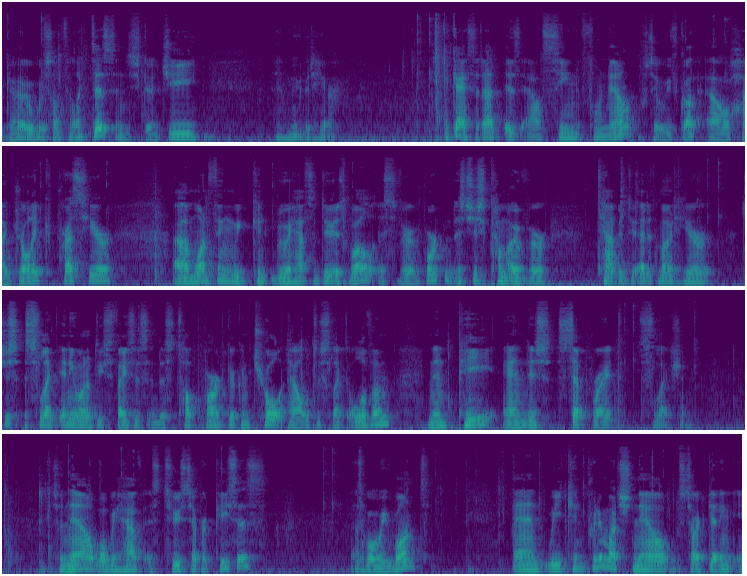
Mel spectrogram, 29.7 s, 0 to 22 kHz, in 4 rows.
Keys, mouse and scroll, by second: 1.4 g, 4.6-5.9 scroll down 3, 5.0 alt+a, 5.9 scroll down 1, 6.0 middle click, 7.2 click, 7.9 middle click, 9.6 KP_1, 10.2 shift+middle click, 10.6-10.9 scroll up 3, 11.0 shift+middle click, 12.7-13.2 scroll down 1, 13.2-13.7 scroll down 1, 13.8 Tab, 14.1-14.6 scroll up 2, 14.6 click, 15.0 middle click, 15.5-16.0 scroll down 3, 16.0 middle click, 16.3 scroll up 1, 17.8 ctrl+l, 19.5 p, 22.0-22.7 scroll down 4, 22.8 KP_1, 23.1 Tab, 23.6 click, 24.0-24.6 scroll up 3, 24.6 click, 25.6 click, 26.0 middle click, 27.2 shift+middle click, 27.9 KP_1, 28.6 shift+middle click, 29.1 alt+a.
